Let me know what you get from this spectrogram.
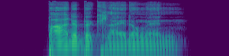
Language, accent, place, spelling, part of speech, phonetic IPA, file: German, Germany, Berlin, Badebekleidungen, noun, [ˈbaːdəbəˌklaɪ̯dʊŋən], De-Badebekleidungen.ogg
- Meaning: plural of Badebekleidung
